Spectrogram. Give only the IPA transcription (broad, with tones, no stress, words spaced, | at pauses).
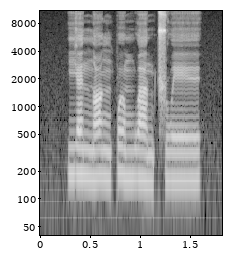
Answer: jɛ˥˧nɑ˥˧ŋpɤ˥˧ mwa˥˩nʈ͡ʂwe˥ɪ̯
